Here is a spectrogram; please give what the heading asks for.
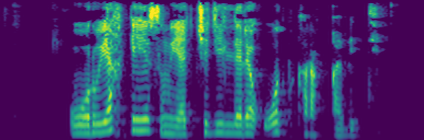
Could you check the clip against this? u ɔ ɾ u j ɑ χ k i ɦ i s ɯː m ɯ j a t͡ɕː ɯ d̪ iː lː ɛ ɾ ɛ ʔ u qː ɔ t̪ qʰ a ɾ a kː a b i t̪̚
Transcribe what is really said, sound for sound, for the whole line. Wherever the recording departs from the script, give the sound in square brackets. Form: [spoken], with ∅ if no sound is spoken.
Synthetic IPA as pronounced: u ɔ ɾ u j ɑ χ k i ɦ i s [ɯ] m ɯ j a t͡ɕː ɯ d̪ iː lː ɛ ɾ ɛ ʔ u [∅] ɔ t̪ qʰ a ɾ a [qː] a b i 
